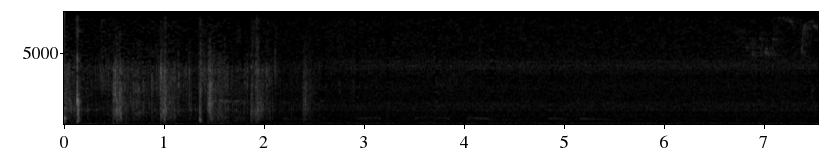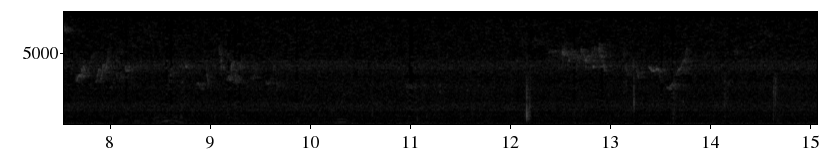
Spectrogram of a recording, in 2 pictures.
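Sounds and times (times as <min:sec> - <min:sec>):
small birds chirping: 0:06.7 - 0:14.8.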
